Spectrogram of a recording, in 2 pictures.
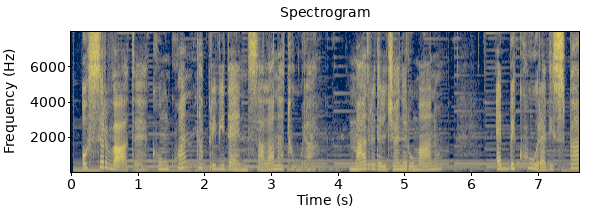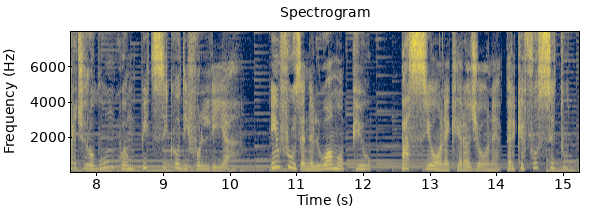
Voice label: Italian

